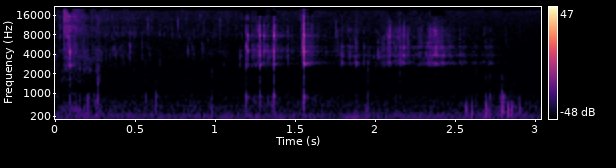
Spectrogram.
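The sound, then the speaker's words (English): Faint clinks and light scrapes of a spoon stirring a watered-down matcha drink in a glass, quiet and irregular. “My matcha is, you know, becoming watered down. Give it a good stir, you know.”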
